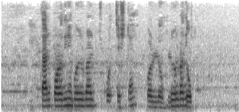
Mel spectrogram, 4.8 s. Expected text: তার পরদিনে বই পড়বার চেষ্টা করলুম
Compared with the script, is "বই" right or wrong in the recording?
wrong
